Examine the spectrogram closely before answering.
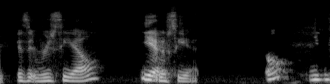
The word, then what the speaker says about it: Roosiel: I would say, is it Roosiel? Yes. Roosiel. Oh, you can say both. Just my name does not have a hard S. It's a soft S. Roosiel. Yeah, Roosiel.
